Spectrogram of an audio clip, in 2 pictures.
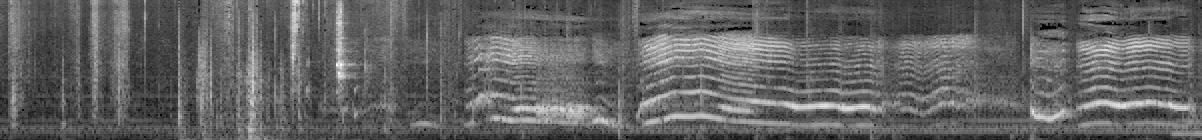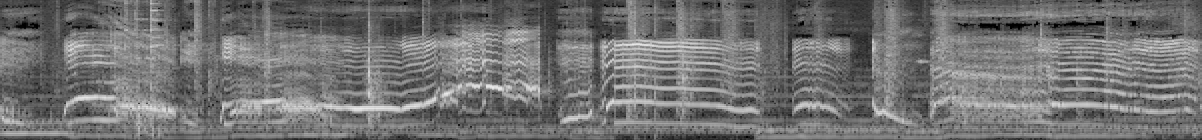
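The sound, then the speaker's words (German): A baby cries in long, wavering wails with short breaks between them, the pitch warbling up and down as the crying carries on for the whole stretch. “Ich habe keine Milch mehr. Sie hat keine Milch mehr. Und deshalb weint es.”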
